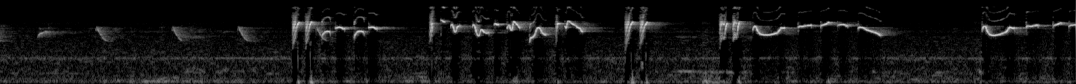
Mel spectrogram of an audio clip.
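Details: Olive-backed sunbird calls played as a lure: a few soft thin notes, then rapid runs of sharp, high chirps and trills, ending in wavering swooped whistles, with a faint steady hum.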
